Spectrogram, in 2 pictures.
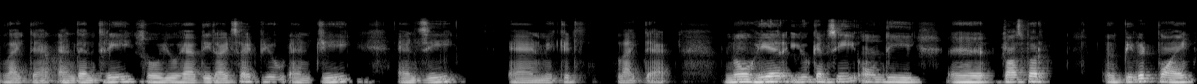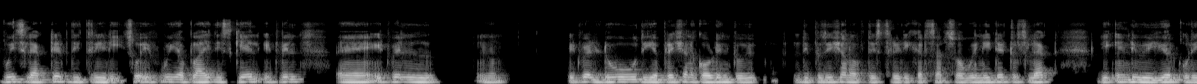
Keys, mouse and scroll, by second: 0.8 scroll up 4, 0.8-2.1 middle drag, 2.1 KP_3, 4.7 g, 7.3-8.6 middle drag, 8.6 drag, 13.0-16.0 drag, 22.3-23.9 drag.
